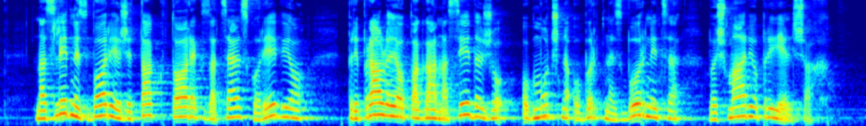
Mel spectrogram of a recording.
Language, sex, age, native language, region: Slovenian, female, 50-59, Slovenian, Savinja region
